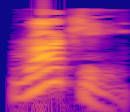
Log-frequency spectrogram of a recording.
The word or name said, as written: rocky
